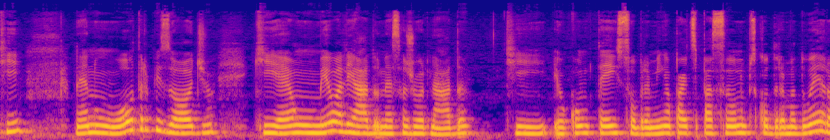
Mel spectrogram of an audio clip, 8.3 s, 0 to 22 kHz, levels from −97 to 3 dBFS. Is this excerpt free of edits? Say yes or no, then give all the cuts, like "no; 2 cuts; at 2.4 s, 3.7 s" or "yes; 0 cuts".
yes; 0 cuts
